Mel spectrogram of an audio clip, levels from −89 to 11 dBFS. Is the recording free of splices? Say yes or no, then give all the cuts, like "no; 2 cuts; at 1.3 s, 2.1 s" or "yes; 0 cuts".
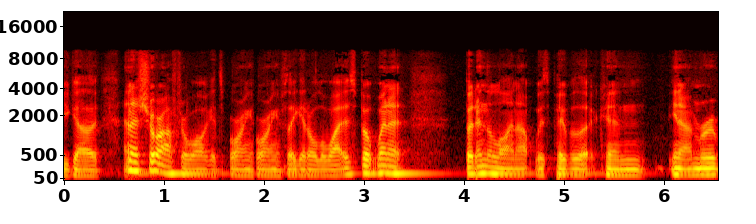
no; 2 cuts; at 1.9 s, 4.1 s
